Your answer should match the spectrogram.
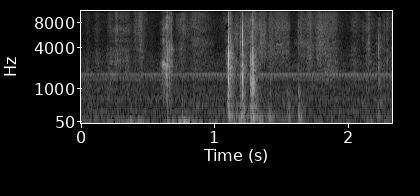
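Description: Plastic felt-tip marker pens and caps clicking as a pen is capped and set down and the next one handled: a single click, then a quick cluster of three louder clicks about a second in.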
